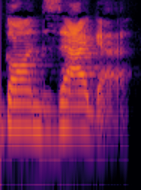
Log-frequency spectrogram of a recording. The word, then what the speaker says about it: Gonzaga: It's Gonzaga.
